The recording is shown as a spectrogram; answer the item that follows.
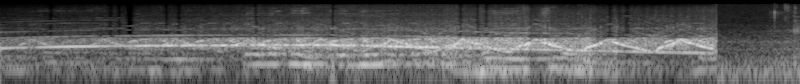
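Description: Police car siren: a slow rising-and-falling wail, with a faster warbling yelp joining over it near the end. It cuts off abruptly about three and a half seconds in.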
